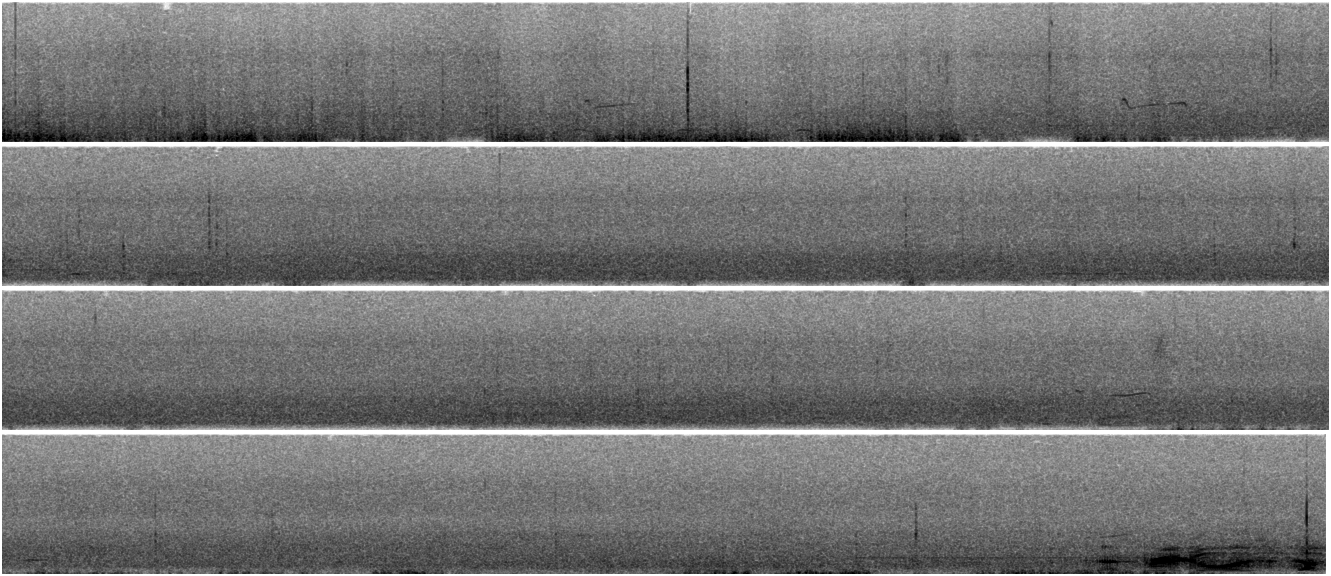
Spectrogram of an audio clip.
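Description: Wind buffeting the microphone in low, irregular gusts at the start and again over the last several seconds, with a steady wind hiss in between.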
